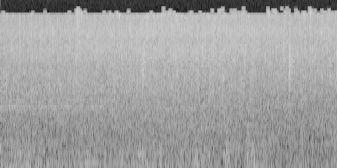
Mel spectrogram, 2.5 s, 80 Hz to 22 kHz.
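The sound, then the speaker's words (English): Heavy rain pours down in a steady, dense roar on steep, winding hills near Beit Sahor at 8 o'clock at night in pitch darkness, with a deep low rumble of thunder rolling underneath throughout. No voices are heard. “Jalal Khumsia stepped out into the storm”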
